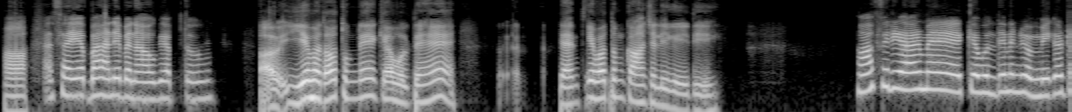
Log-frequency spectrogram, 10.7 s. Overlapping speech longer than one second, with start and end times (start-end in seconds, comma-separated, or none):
none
